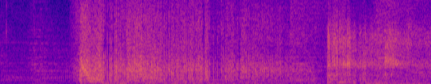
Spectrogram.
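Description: Artillery blast about half a second in, rumbling on, with a second sharper crack near the end, over background music.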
